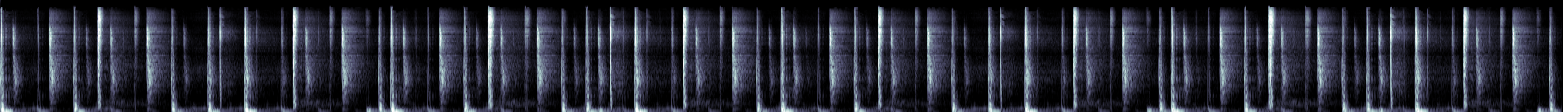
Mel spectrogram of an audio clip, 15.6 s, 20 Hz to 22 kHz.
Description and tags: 8 - Bar Beat
Reason, Man, 8, Beat, 123bpm, Milk, Drum, Bar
